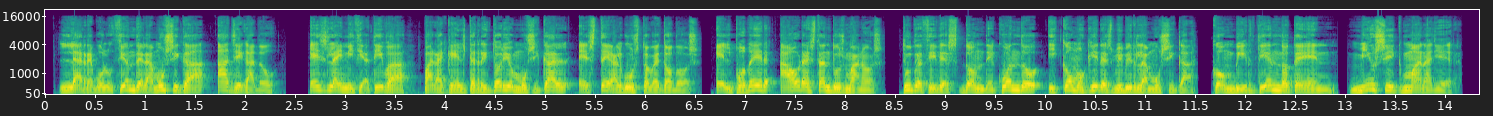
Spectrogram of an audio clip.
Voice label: spanish e-learning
